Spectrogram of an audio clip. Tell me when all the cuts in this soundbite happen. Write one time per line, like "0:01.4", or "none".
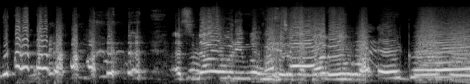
none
